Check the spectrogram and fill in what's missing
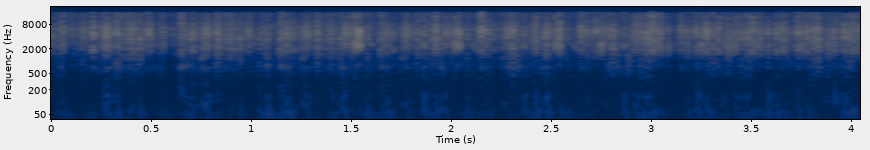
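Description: Fingertips tap the surface of a black stitched faux leather tablet case, held in both hands and stretched slightly. The result is a steady run of quick, dry, bright taps with almost no ring, repeating roughly twice per second over a soft background hiss.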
